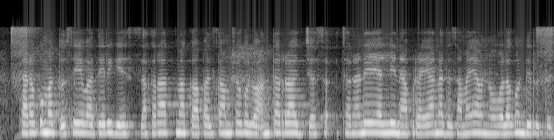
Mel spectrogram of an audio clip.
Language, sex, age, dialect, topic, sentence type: Kannada, female, 18-24, Coastal/Dakshin, banking, statement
